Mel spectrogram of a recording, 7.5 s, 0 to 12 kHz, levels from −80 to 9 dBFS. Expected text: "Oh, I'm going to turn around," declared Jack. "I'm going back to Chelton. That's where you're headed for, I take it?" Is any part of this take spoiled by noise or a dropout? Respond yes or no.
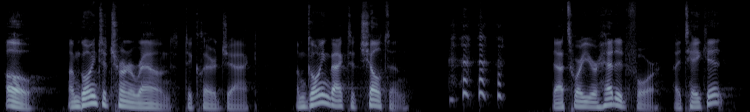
yes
